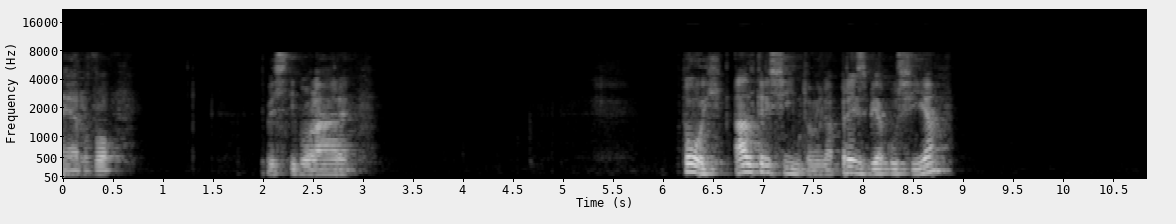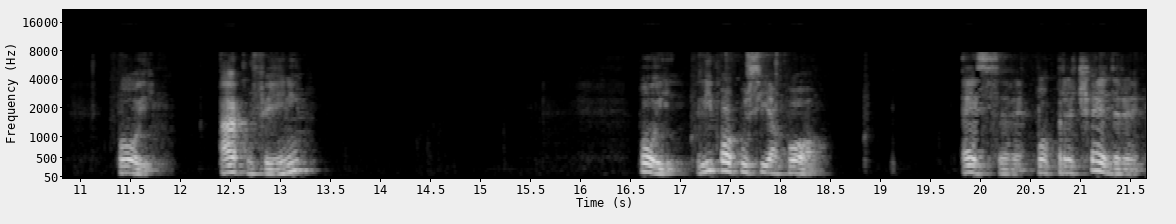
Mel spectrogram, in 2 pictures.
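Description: A young man speaks close to a microphone in short bursts, with pauses between.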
